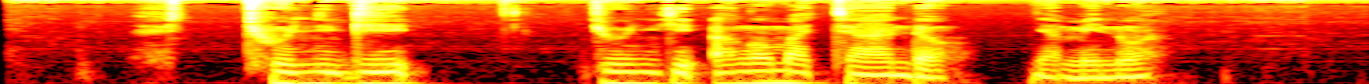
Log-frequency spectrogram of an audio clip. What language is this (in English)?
Luo (Kenya and Tanzania)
